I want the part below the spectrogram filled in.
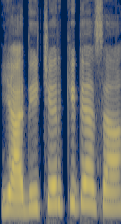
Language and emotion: Goan Konkani, neutral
